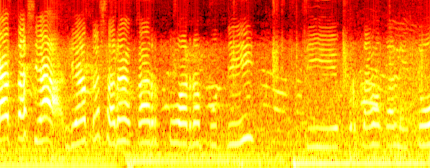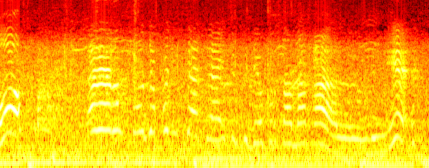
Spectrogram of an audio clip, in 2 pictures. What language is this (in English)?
Indonesian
